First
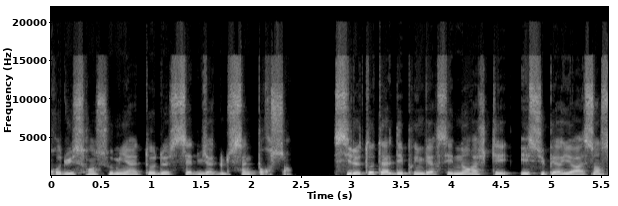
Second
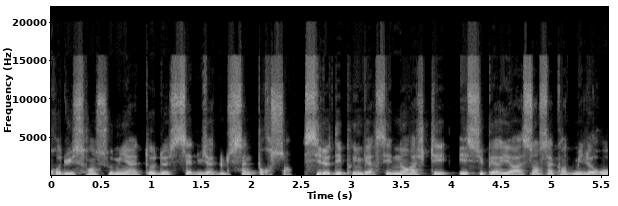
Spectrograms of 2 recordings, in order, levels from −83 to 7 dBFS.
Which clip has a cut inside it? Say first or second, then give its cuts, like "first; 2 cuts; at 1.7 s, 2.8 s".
second; 2 cuts; at 2.5 s, 2.8 s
